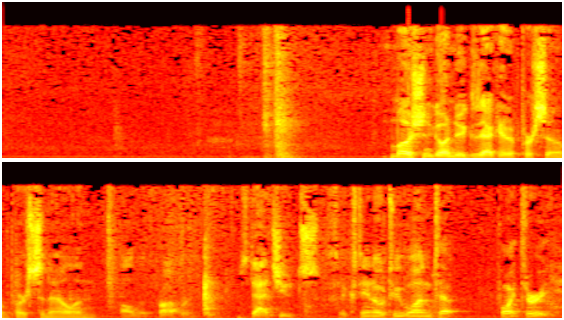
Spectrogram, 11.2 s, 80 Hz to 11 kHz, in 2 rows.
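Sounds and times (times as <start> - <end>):
faint hum: 0.0 - 11.1
door swinging shut: 2.6 - 3.1
speech: 3.9 - 11.1.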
